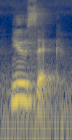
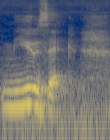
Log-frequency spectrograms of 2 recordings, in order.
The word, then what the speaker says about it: music: in the middle sick music the s sounds a little more like a z though doesn't it music now let's look at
